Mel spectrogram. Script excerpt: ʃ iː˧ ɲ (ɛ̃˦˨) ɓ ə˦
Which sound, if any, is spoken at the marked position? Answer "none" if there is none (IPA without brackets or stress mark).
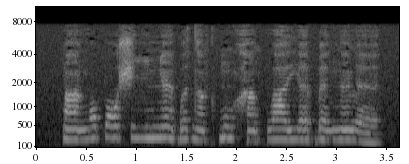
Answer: ɛ̃˦˨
